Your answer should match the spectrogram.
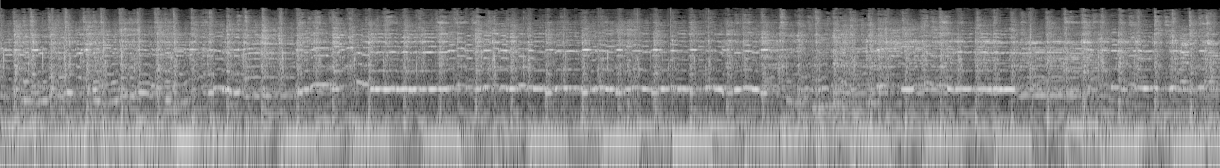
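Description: Live band playing an upbeat tune, the fiddle carrying the melody over a pulsing electric bass, drums and strummed acoustic guitar.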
